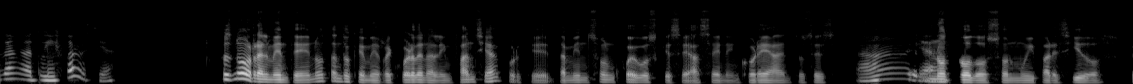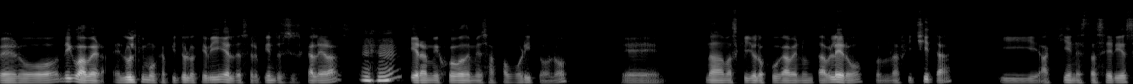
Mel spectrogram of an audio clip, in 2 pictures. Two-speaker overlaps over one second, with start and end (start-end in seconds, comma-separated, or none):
none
